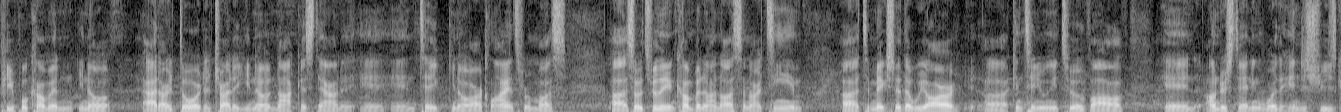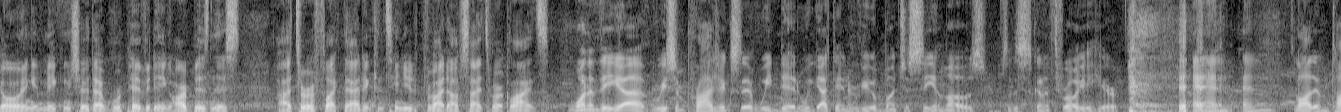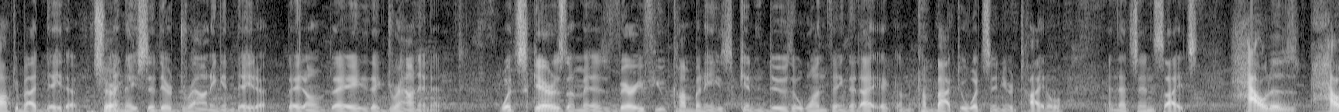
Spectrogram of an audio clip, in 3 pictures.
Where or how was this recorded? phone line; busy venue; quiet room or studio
busy venue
